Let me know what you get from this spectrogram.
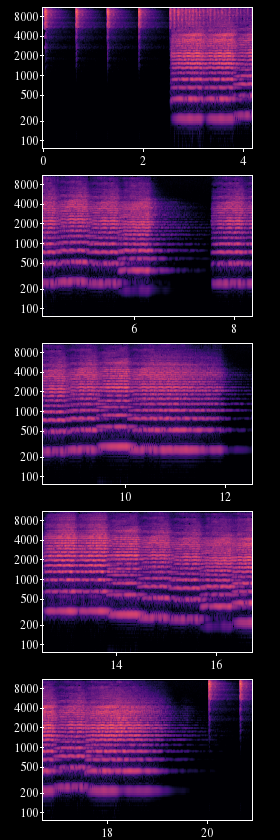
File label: Karaoke Fiefia i he Eiki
